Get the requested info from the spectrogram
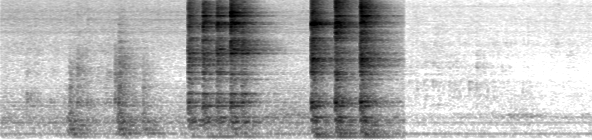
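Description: A short burst of percussive music: two quick runs of bright struck notes about a second apart, after a couple of fainter hits, cutting off abruptly, then quiet room tone.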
